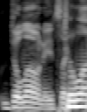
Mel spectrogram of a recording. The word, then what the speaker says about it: Delony: Delano here's the deal deloney it rhymes with the baloney except with the D yeah it was a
